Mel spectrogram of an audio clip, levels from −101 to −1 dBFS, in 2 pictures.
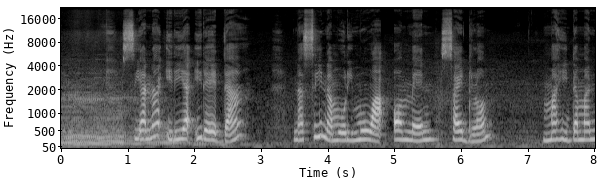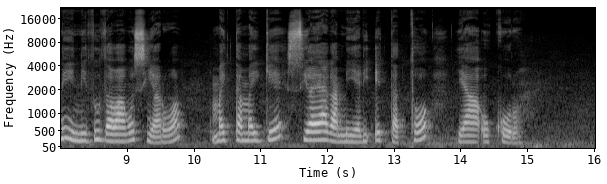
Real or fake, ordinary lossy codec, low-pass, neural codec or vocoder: real; none; none; none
